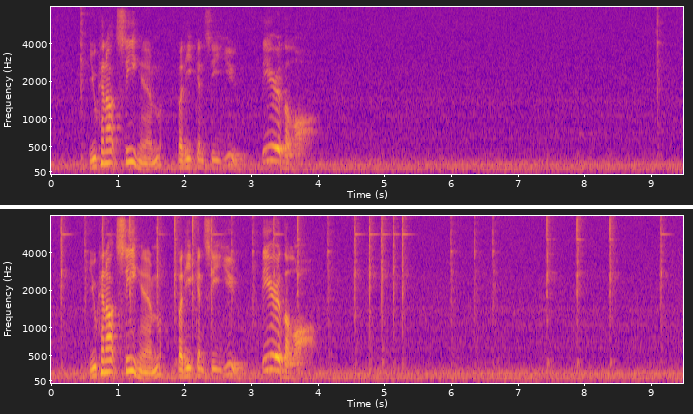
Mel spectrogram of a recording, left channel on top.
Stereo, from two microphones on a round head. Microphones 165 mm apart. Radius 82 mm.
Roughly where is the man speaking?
Centre.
